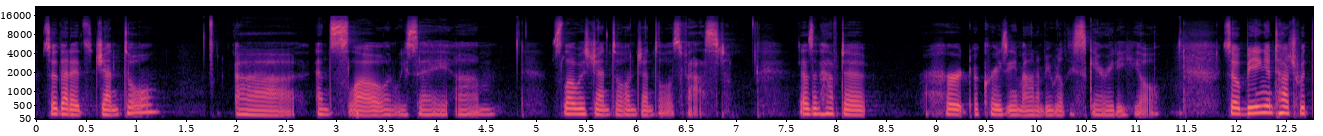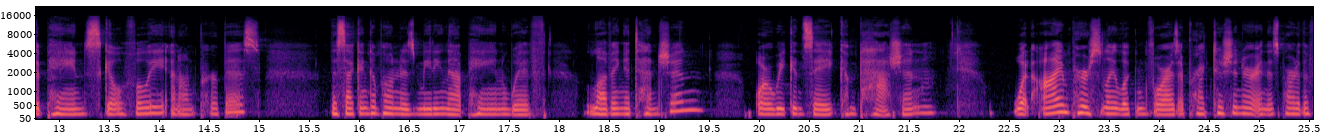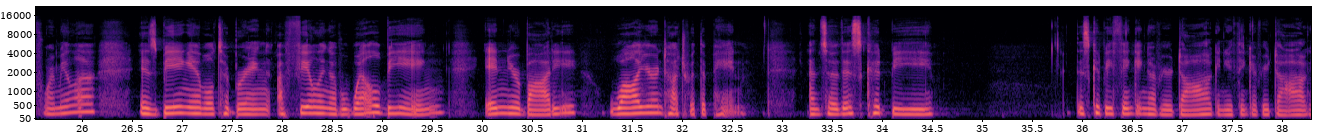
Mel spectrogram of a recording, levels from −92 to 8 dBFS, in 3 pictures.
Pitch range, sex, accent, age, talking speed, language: 175-205 Hz, female, American, 30-49, 170 wpm, English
